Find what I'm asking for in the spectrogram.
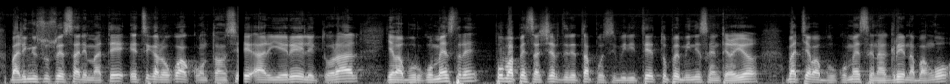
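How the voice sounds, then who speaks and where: A man from Congo hosting a TV talk show, thanking guests, listing callers and asking questions. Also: fairly low pitch. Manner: lists names and callers, asks questions. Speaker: TV show host.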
